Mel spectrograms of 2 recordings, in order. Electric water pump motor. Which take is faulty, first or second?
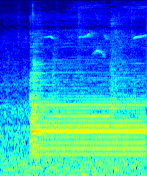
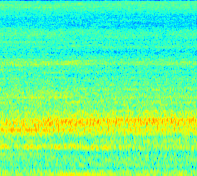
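first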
